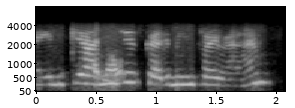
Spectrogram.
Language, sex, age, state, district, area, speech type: Malayalam, female, 18-30, Kerala, Alappuzha, rural, conversation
